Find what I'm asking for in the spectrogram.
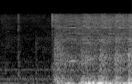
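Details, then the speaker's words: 2001 Mitsubishi Galant 4G94 after engine swap, down for weeks despite several parts replaced, check light on: steady, even cranking with good compression cadence but no firing; crank no start, fuel reportedly reaching rail and wetting plugs. "So I'm definitely hearing the cadence and it sounds like it's good compression, so I kind of rule compression out at this moment."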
